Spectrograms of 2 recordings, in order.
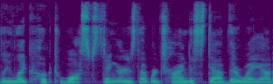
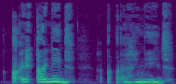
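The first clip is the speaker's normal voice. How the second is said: panicked stammer; 8 semitones higher, 9 dB louder than usual. Acted.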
